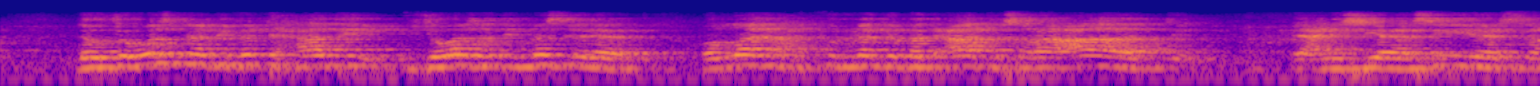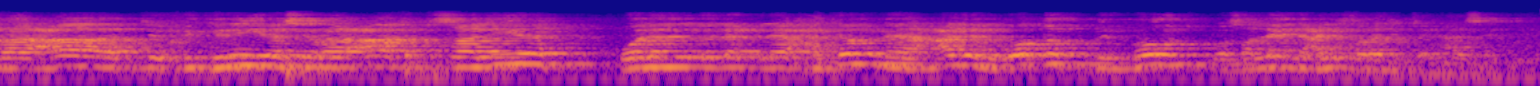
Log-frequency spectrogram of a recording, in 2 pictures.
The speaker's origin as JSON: {"language": "Arabic", "country": "Iraq", "said": "الآن عندنا في العراق مثلاً دار الإفتاء أو مجلس الفتوى عند كبار العلماء"}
